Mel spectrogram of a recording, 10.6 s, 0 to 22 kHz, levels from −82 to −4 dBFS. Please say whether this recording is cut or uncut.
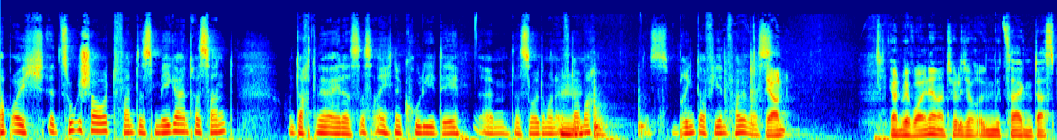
uncut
